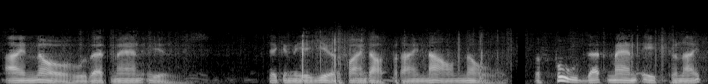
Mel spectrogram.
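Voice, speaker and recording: A cold, vengeful host. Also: male voice, low-pitched, fairly even intonation. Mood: cold, menacing. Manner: measured, formal, icily polite. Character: grim vengeful father, cold and formal. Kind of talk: 1940s radio acting. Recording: dull lo-fi old radio recording with faint hiss.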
